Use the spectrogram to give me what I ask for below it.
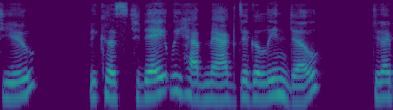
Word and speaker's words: Magda Galindo: So excited to be with you because today we have Magda Galindo. Did I pronounce that correctly? You did. Thank you. So excited to be with you today because today we have Magda Galindo from the FAR Foundation, which is the foundation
